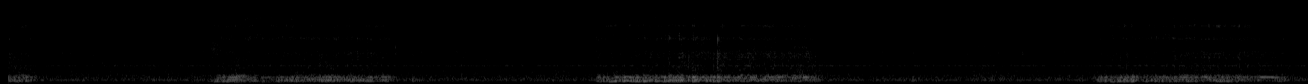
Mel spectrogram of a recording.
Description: Pretty sure Gypsy needs a cpap machine.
